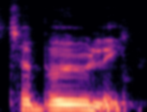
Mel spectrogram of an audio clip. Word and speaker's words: tabbouleh: And I remember the first workshop I ever did with you, where you got us tabbouleh, which was absolutely lovely.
